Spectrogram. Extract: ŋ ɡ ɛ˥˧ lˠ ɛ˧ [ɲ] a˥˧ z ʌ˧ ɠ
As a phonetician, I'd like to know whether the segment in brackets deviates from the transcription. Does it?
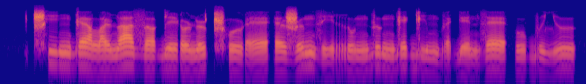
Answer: yes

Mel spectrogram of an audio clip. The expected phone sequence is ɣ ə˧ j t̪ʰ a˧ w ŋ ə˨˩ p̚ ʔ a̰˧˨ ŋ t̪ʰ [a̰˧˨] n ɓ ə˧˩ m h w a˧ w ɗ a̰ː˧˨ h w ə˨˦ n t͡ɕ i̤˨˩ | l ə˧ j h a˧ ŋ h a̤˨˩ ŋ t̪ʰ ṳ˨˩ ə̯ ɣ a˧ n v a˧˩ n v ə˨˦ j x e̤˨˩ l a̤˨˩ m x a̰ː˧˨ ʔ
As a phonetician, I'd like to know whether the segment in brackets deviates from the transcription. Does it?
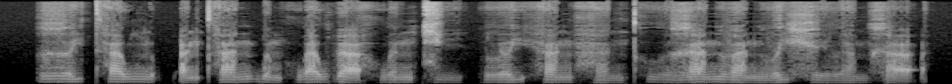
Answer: yes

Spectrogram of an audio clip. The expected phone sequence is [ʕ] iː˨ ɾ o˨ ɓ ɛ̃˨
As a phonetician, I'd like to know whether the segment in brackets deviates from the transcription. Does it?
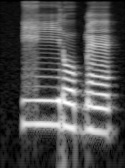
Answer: yes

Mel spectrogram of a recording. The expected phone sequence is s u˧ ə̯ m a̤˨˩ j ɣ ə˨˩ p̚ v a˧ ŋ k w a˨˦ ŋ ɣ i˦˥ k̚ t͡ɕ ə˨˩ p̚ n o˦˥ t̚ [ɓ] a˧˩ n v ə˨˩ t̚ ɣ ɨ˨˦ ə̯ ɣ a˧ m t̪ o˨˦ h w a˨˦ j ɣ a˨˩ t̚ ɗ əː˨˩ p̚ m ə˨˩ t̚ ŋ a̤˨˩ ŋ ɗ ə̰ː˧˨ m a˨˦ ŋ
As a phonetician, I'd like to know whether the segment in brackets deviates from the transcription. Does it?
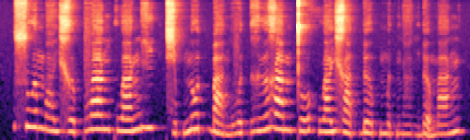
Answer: no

